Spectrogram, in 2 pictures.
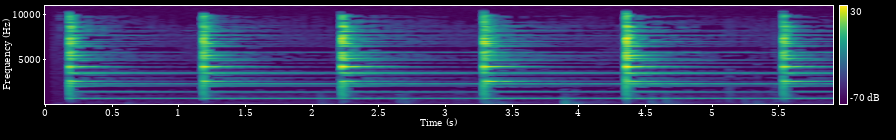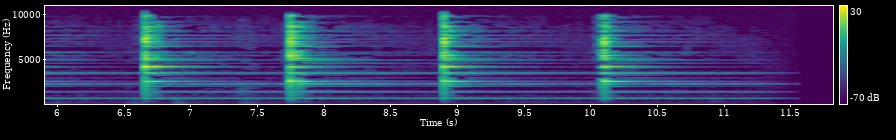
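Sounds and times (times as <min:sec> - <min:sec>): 
multiple bell rings: 0:00.2 - 0:11.6.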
